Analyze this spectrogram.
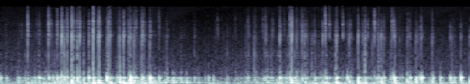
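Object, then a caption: Steel mesh microphone grille. Long nails scratch across the bare, hollow, round steel mesh grille of a studio microphone. The result is a dense run of quick, crackly scrapes and ticks over a boomy low rumble with a hollow, ringing tone. The scratching swells and fades slightly, with bright flecks on top.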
